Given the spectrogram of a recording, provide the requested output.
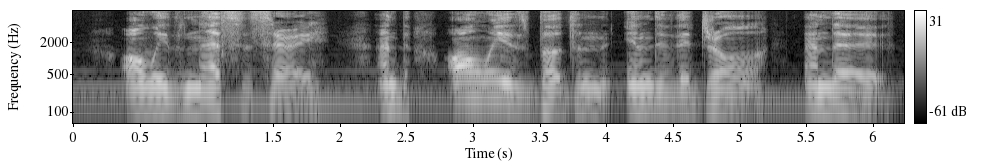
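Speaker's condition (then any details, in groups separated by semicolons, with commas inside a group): Cerebral palsy; present from birth, brain cells died at birth, hand tremor, intense muscles, balance and coordination affected; slurred speech, slurring tongue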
